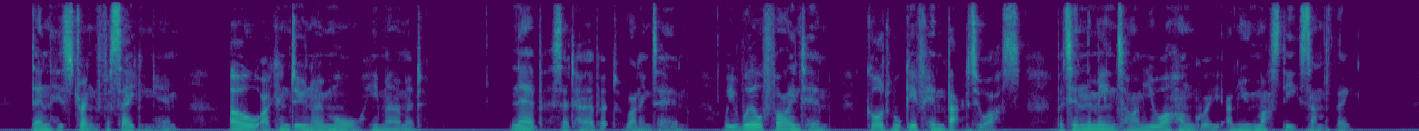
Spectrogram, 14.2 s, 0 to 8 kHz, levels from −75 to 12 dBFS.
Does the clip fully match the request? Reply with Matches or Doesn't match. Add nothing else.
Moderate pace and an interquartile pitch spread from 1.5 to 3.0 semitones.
Doesn't match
